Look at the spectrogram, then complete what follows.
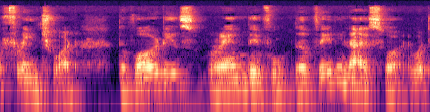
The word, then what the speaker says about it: rendezvous: is actually the french word the word is rendezvous the very nice word what is the meaning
